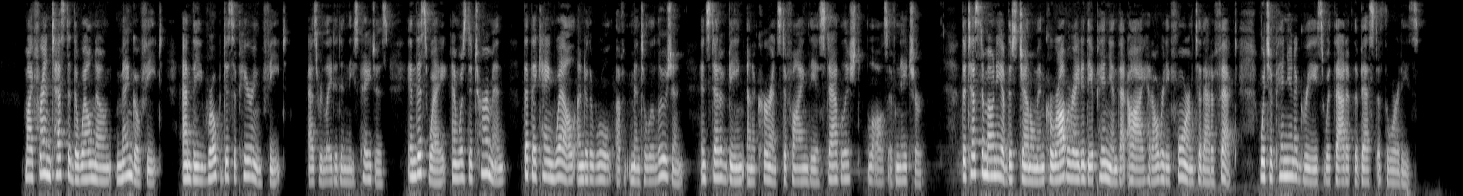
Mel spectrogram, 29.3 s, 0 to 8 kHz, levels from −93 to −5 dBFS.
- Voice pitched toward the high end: No, medium, 165 Hz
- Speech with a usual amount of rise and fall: Yes, average, 4.0 semitones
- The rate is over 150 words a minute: No, average, 145 wpm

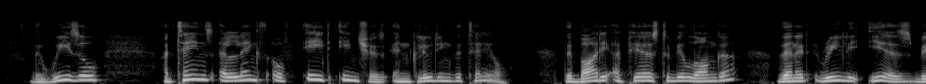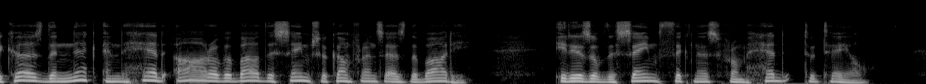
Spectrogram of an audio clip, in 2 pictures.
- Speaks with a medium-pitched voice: Yes, medium, 150 Hz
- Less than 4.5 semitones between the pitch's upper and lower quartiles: No, average, 5.2 semitones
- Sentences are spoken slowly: No, average, 145 wpm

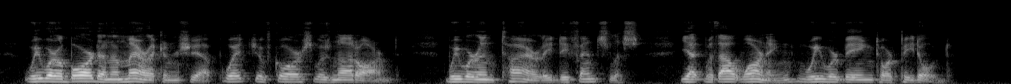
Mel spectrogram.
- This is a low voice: Yes, low, 120 Hz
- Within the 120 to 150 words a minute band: Yes, slow, 135 wpm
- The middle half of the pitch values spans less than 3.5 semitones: Yes, average, 2.8 semitones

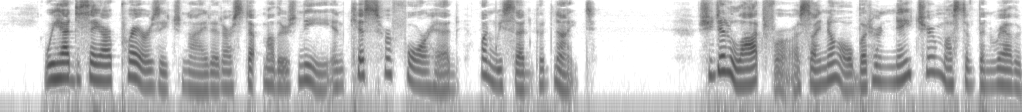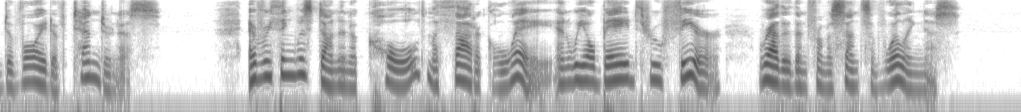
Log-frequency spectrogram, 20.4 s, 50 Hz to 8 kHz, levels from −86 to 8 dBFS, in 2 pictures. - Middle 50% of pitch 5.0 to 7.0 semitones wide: Yes, wide, 5.4 semitones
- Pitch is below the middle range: No, medium, 185 Hz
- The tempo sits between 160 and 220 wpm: Yes, average, 175 wpm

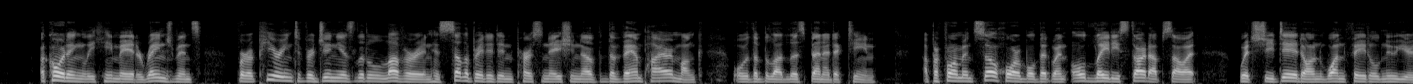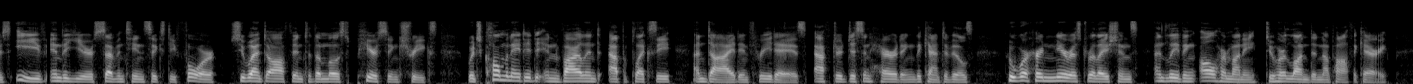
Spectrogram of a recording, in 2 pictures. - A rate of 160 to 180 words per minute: Yes, average, 175 wpm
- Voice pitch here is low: Yes, low, 130 Hz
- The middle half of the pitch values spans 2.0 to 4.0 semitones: Yes, average, 3.5 semitones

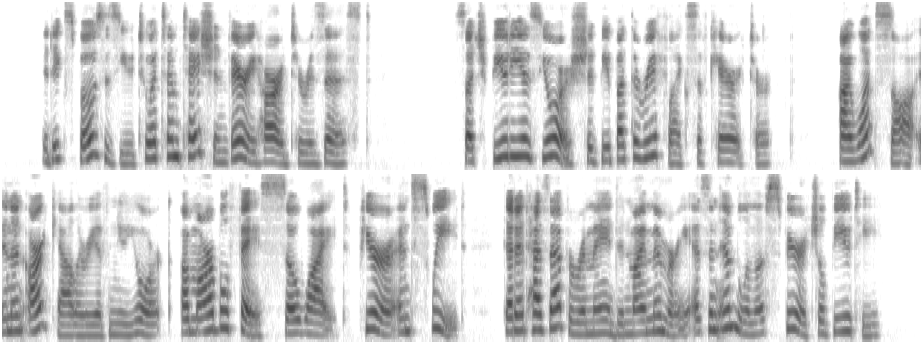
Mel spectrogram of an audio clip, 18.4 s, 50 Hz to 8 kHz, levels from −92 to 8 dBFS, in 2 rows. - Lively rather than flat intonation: Yes, wide, 6.3 semitones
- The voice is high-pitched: Yes, high, 235 Hz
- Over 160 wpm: Yes, average, 175 wpm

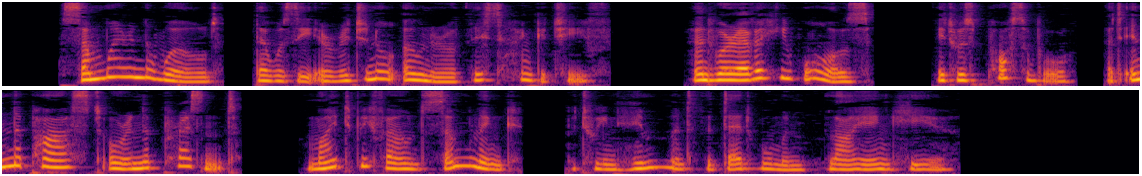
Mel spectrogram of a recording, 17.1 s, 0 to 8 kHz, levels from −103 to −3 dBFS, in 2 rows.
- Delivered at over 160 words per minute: No, average, 140 wpm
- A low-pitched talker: No, high, 205 Hz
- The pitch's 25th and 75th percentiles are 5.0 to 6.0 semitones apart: Yes, wide, 5.6 semitones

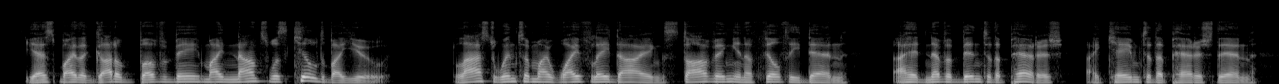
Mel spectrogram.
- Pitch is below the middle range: Yes, low, 115 Hz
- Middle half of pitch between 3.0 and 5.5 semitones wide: Yes, average, 3.4 semitones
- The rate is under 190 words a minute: Yes, average, 180 wpm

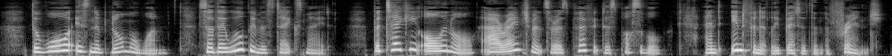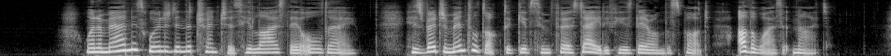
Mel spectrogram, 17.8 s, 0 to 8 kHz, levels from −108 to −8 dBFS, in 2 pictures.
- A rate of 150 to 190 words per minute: No, average, 200 wpm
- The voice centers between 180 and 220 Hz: Yes, high, 190 Hz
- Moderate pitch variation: No, wide, 7.6 semitones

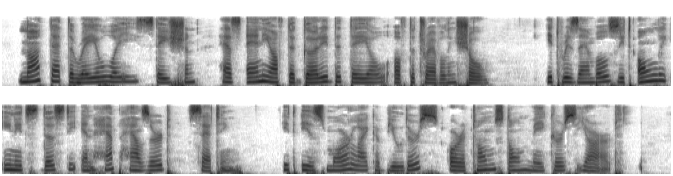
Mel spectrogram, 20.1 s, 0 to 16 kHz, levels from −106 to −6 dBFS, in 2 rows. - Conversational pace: No, slow, 110 wpm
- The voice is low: No, medium, 185 Hz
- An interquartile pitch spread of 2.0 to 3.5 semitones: Yes, average, 2.9 semitones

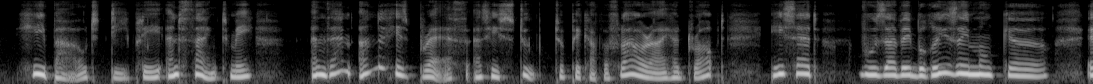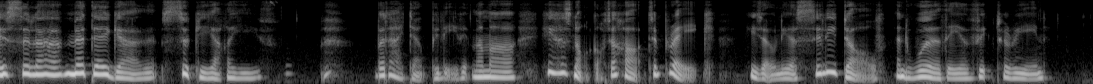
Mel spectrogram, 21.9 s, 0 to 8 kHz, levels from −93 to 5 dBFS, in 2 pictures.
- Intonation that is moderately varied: No, wide, 8.2 semitones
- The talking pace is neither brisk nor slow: Yes, average, 165 wpm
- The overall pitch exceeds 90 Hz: Yes, high, 190 Hz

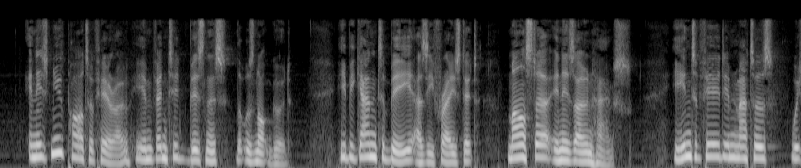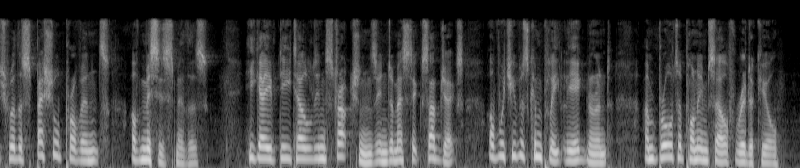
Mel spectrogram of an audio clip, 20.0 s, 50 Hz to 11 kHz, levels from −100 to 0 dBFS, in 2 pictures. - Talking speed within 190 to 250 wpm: No, average, 170 wpm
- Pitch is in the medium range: Yes, medium, 165 Hz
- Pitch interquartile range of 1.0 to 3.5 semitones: No, average, 5.1 semitones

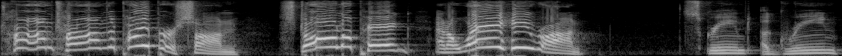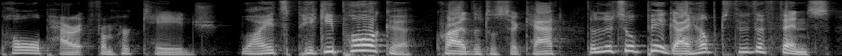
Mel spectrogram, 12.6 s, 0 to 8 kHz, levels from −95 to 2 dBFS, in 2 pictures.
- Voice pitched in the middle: Yes, medium, 165 Hz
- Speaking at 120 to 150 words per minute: No, average, 170 wpm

